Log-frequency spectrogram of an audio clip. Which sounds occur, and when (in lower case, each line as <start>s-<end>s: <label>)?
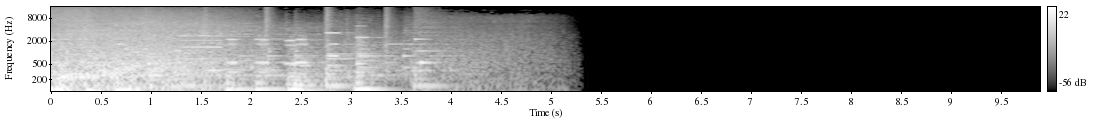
0.0s-2.1s: splatter
0.0s-4.3s: music
3.6s-5.3s: water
